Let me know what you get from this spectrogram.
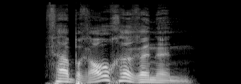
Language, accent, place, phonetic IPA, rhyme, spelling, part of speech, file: German, Germany, Berlin, [fɛɐ̯ˈbʁaʊ̯xəʁɪnən], -aʊ̯xəʁɪnən, Verbraucherinnen, noun, De-Verbraucherinnen.ogg
- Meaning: plural of Verbraucherin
